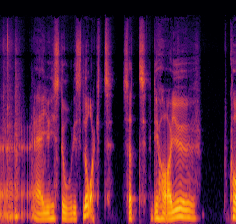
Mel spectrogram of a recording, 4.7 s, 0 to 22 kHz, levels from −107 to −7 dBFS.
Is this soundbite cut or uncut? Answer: cut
